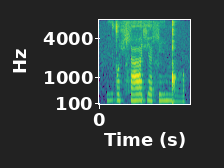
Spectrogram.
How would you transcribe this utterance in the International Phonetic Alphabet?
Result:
i̤ d ɔ ç ɬ aː ç ɛ ɬ i ŋ͡ǃ ɔ̤

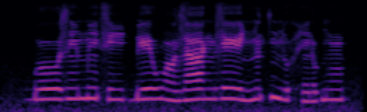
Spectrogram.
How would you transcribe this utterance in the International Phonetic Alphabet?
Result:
ɡ͡b oː˦ z ĩ˦ m ĩ˦˨ s iː˧ ɡ͡b eː˦ w ɔ̃˧ z aː˦ ŋ z eː˦˨ ɲ ũ˦ t ɲ u˨ h ĩ˨ ɾ u˦ ɡ ũ˦

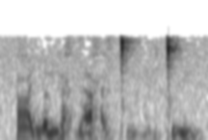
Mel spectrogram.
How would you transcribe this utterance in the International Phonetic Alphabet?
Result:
ʕ i w ɐ mʲ ɐ ħ ɡ a ħ ɨ z ǀ i ɡ u ɡ ǀ ɨ j

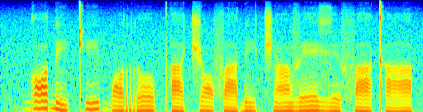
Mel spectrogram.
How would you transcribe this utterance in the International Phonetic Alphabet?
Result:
ɡ ɔ˦ ɗ i˨ kʰ i˦ b ɔ˨ r oː˨ pʰ a˨ t͡ʃ ɔ˦˨ f a˨ ɗ i˦ t͡ʃ ã˦ v eː˦ ɣ ɪ˨ f a˦ kʰ a˦

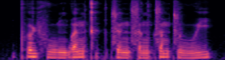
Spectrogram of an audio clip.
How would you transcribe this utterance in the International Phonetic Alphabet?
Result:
pʰ ɵ˥ ɥ f uː˨ ŋ w ɐ˥ n kʰ ɪ˧ k̚ t͡s ɵ˨ n s ɐ˨˧ ŋ t͡s ɐ˥ m t͡s uː˨˥ j

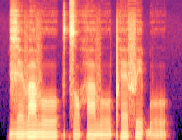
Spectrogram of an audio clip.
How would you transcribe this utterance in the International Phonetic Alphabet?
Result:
ɣ ɛ˨ β a˦ β o˦ | t͡s ɔ˨ h a˨ β oː˨ pʰ ɛ˦ f e˦ ɓ o˨

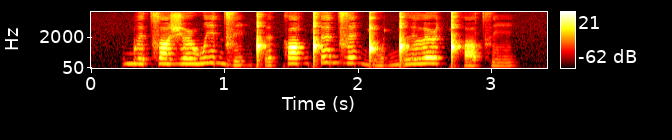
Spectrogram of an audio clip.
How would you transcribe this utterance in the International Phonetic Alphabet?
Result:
b ɘ˦ t͡s ɒ˦ ʒ ə˞˦ w i˥ d͡z i˩ ǃʼ ɘ˩ k ɒ˦ ǃʼ ɘ˥ d͡z ɘ˥ ɡ͡ǃ o˩ ɡ͡ǃ ɘ˥ l ə˞˥ ǃʰ ɒ˩ t͡s i˩

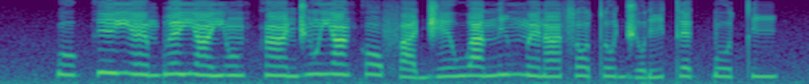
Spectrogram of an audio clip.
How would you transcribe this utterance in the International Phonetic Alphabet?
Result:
k͡p o˧ k e˦ j ɛ̃˧ b ɛ˦ j ã˧ j ɔ̃˧ k ã˧ d͡ʒ ũ˦ j ã˦ k ɔ˦˨ f a˨ d͡ʒ e˨˦ w a˧ n i˦ m ɛ̃˦˨ ɾ ã˨˦ s ɔ˦˨ t o˧ d͡ʒ o˨ ɾ i˧ t ɛ˧ k͡p o˧ t i˧

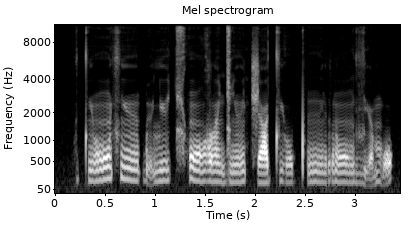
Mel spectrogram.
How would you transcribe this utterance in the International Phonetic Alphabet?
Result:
tʲ õː sʲ ẽː ɓ ḛ lʲ e t͡ɕʰ õː ʁ l ã d͡ʑ ẽ t͡ʃ a tʲ oː pʼ ĩː r õː ɡ zʲ a̰ m o̰

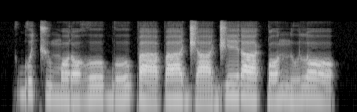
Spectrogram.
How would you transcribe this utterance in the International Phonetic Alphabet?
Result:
ɡʷ ɨ˦ t͡ʃ u˨ m ɔ˨ ɾ ɔ˨ ɣ oː˧ b oː˨˦ p aː˨ p aː˧ d͡ʒ aː˨ d͡ʒ eː˦ ɾ aː˧ k͡p ɔ˨˦ n u˨˦ l ɔ˦˨

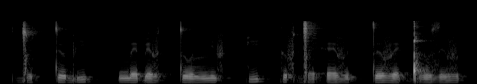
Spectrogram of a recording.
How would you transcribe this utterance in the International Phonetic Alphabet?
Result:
ɡ͡ǀ ɵ tː ɵ b i | ŋ͡m ɛ ɓ ɛ v tː o lː i f kː i kː ə f ɡ͡ǀ ɛ h ɛ v ɵ tː ə v ɛ ɡ͡ǃ o z ɘ v

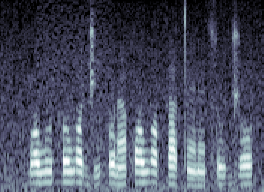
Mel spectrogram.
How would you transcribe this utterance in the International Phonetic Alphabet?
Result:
ɡ͡b ɔ˧ w u˧ h o˦ w ɔ˦˨ d͡ʒ i˨˦ h o˦˨ ɾ ã˧ f ɔ˦ w ɔ˦˨ k a˧ t ɛ̃˨ ɾ ɛ̃˨ s u˧ d͡ʒ o˦

